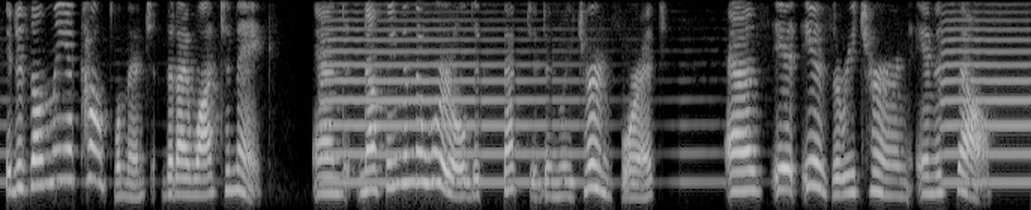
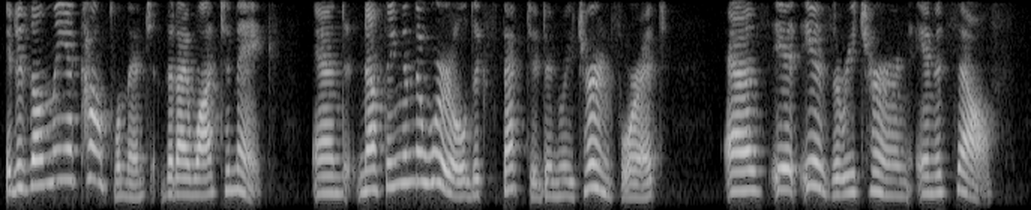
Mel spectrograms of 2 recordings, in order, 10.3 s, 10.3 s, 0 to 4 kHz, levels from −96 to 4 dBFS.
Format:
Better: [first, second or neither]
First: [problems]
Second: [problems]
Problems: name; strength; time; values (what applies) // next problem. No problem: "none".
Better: second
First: noise reduction (neural mask model RNNoise)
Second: none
